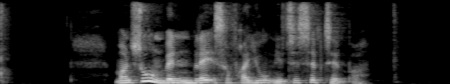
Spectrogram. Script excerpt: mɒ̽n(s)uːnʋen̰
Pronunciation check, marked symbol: correct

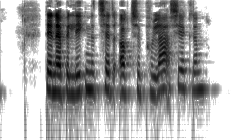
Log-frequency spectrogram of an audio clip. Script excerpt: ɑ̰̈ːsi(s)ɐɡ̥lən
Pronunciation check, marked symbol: incorrect: none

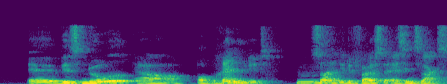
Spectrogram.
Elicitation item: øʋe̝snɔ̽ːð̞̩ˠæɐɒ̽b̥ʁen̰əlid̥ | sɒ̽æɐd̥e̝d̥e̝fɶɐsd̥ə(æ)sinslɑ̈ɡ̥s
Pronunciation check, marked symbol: correct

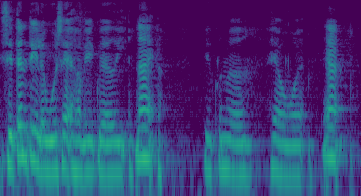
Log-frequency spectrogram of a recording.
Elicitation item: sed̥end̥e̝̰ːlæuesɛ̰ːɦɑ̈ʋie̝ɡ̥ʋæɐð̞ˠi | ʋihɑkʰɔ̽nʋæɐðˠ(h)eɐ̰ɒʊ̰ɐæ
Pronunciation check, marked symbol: correct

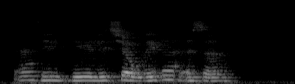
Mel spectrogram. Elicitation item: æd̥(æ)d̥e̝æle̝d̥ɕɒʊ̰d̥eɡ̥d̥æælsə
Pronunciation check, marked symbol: incorrect: e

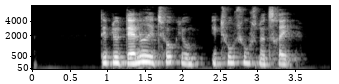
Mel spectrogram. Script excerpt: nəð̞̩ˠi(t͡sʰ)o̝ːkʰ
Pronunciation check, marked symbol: correct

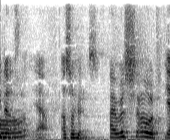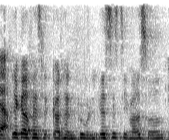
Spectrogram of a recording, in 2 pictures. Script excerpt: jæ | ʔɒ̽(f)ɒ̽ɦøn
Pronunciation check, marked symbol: incorrect: s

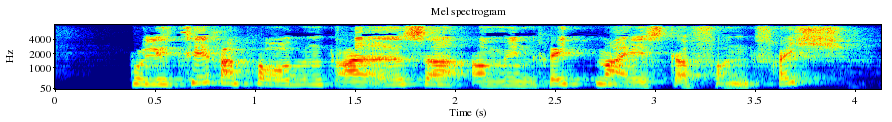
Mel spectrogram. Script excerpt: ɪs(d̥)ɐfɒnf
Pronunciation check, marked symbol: correct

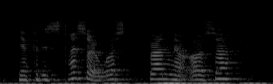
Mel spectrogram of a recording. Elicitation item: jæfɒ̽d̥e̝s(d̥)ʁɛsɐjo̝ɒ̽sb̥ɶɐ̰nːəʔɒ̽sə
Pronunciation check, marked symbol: correct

